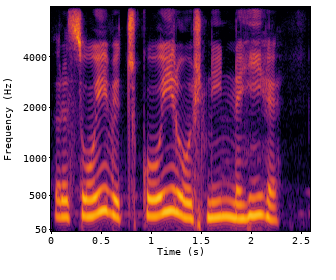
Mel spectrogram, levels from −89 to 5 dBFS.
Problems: none marked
